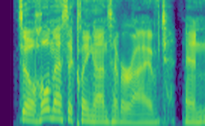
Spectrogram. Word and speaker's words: Klingons: a whole mess of Klingons have arrived and note here that Sulu says klingens they still haven't quite canonized the pronunciation Kirk orders Sulu to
